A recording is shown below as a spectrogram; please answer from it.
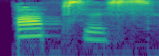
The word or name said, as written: opsis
